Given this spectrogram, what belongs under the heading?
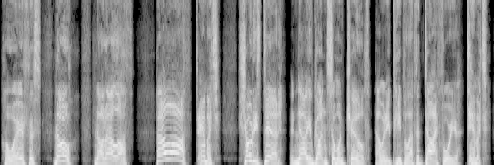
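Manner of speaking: high, desperate exclamations; anguished outcry. Acted. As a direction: cry out in horror, turning to blame. Grief and blame over fallen companions.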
